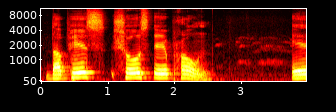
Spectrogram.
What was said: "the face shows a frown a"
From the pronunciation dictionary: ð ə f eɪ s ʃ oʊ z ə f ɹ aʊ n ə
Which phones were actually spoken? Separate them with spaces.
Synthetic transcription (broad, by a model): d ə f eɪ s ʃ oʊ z ə p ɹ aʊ n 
